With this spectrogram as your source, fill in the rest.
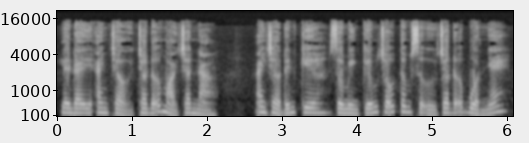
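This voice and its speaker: A woman's voice: lowish voice, moderate pace, dark tone, dry recording, clean studio sound. A woman reading a story, voicing a lecherous young man who talks in a wheedling, mocking way. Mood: sleazy.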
